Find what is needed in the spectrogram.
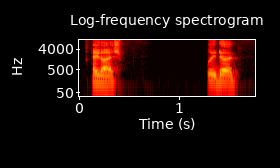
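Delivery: loud, easygoing, casual voice. Retelling how a friend greets everyone in voice chat: imitating East. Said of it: "he'll join this voice chat and be like".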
